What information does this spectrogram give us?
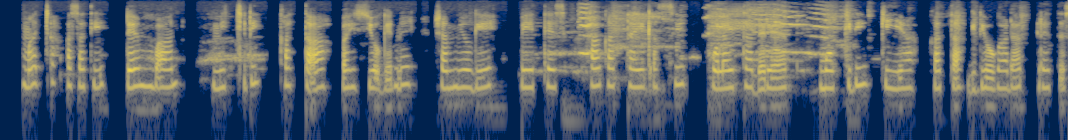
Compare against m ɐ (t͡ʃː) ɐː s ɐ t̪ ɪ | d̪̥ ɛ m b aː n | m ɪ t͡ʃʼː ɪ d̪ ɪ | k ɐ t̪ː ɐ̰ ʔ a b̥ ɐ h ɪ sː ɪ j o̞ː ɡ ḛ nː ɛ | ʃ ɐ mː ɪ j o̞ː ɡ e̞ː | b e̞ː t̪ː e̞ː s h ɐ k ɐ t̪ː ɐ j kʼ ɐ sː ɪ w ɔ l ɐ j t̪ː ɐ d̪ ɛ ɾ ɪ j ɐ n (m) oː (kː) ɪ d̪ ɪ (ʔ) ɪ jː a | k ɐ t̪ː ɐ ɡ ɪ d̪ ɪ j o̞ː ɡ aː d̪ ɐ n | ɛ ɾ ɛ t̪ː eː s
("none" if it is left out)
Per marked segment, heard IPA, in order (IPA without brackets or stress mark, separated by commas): t͡ʃʼː, m, kː, k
